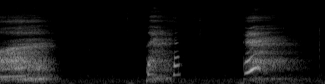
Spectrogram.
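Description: A big yawn during an ear-cleaning session comes through as three breathy, airy bursts separated by short pauses, the last carrying a brief rising voiced whine. No speech accompanies it.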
